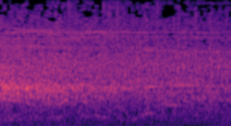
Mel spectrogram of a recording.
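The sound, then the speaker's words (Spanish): Crowd applause at a live cumbia concert: a dense wash of clapping that starts strong and softens gradually over a couple of seconds. “Aplauso enorme.”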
